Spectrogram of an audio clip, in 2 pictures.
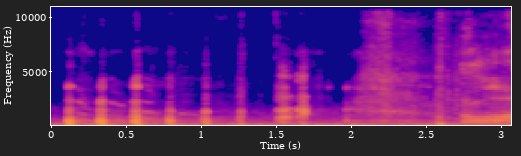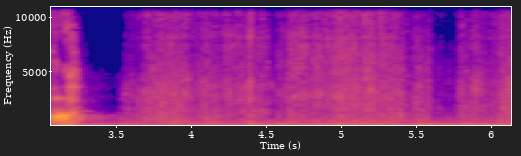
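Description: Plastic wrapping crinkling and rustling as it is pulled off a large 18-inch subwoofer, from about three and a half seconds in. Before that come a few short grunts, the loudest about three seconds in.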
